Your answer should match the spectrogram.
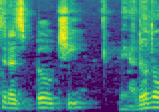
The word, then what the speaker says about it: Bauchi: And then they don't pronounce this as Bauchi, rather they pronounce it as Bochi.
